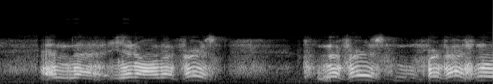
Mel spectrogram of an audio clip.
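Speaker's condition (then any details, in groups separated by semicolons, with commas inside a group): Throat cancer; survivor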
